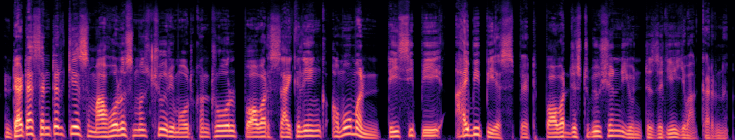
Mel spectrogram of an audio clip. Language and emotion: Kashmiri, neutral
